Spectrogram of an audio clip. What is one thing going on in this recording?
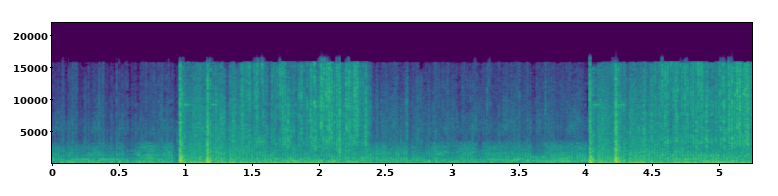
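Gunshots crack loudly.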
